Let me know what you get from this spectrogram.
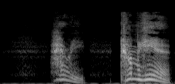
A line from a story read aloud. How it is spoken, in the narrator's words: said urgently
